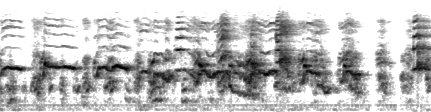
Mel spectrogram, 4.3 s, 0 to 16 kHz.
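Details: A litter of rescue Bulldog puppies, recorded 28 March 2014, whining loudly: long high-pitched tonal whimpers that waver and bend in pitch, several voices overlapping almost without a break, with a low hum in the background.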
